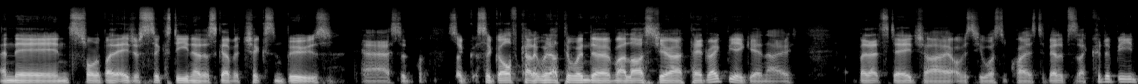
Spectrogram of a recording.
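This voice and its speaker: With a South African accent, a man speaks at a fairly quick pace and a very deep, low pitch, showing ordinary pitch variation, in a dry, close sound with no echo. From South Africa, Cape Town. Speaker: sports blogger. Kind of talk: podcast interview. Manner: halting, many fillers and restarts.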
